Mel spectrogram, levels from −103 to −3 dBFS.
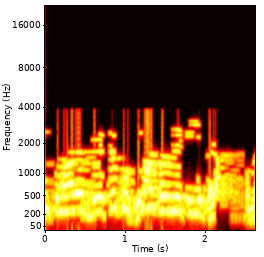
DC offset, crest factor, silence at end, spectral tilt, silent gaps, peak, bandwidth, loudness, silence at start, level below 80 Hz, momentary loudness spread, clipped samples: under 0.1%; 10 dB; 0 s; -10 dB/octave; none; 0 dBFS; 4 kHz; -10 LUFS; 0 s; -54 dBFS; 4 LU; 0.8%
